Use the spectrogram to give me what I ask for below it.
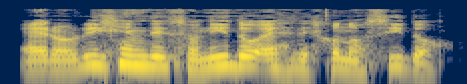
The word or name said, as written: desconocido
